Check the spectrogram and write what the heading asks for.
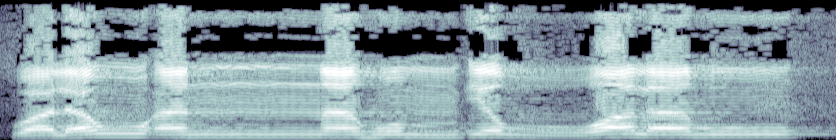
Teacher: idghamnya dengan idgham kamil sehingga langsung dha yang terbaca, dalnya hilang, idzalamu langsung tebal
